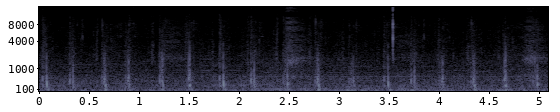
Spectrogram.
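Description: Footsteps run quickly over stone floor in an echoing space.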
